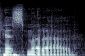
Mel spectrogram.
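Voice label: "Kezmaral", pronunciations; Fourth Way; Beelzebub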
